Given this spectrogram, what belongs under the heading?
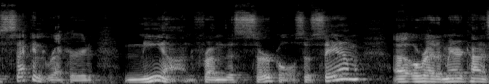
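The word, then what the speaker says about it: Cyrkle: he was their manager who said, "You should be called the circle." And then it was actually John Lennon who allegedly told them to spell it this way. So that's C Y R Kle E.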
